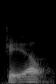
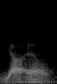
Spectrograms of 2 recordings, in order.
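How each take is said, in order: First: The name begins with a J sound. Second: The name begins with a Y sound. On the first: This is the English form of the name. "Comes in as a J" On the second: This is the Hebrew form of the name. "but in Hebrew, Yael"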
